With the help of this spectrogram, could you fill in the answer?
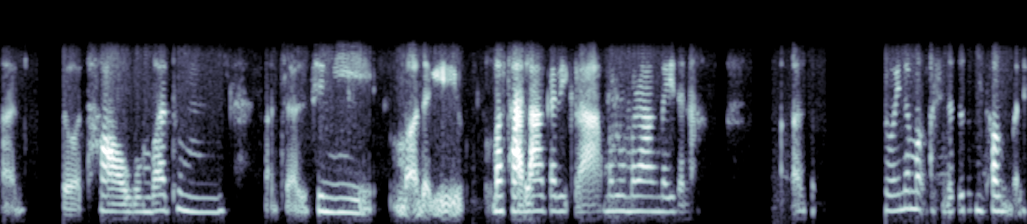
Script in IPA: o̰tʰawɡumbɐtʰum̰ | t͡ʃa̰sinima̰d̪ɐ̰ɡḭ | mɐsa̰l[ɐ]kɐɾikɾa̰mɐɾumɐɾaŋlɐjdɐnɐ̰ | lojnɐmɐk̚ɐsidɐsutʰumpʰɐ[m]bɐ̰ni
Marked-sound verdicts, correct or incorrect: incorrect, incorrect

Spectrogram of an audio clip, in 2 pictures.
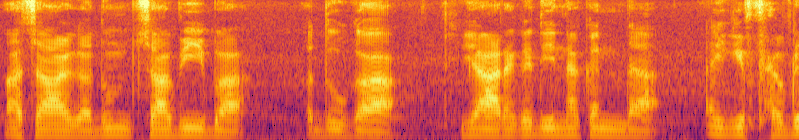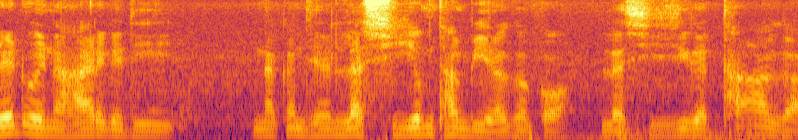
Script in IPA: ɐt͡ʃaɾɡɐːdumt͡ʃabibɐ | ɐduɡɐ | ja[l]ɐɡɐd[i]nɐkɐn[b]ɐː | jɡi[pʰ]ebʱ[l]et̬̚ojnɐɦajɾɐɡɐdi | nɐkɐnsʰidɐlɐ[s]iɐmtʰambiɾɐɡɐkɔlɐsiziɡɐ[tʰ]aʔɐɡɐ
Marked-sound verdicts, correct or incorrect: incorrect, correct, incorrect, correct, incorrect, correct, correct

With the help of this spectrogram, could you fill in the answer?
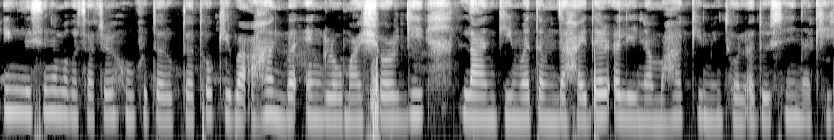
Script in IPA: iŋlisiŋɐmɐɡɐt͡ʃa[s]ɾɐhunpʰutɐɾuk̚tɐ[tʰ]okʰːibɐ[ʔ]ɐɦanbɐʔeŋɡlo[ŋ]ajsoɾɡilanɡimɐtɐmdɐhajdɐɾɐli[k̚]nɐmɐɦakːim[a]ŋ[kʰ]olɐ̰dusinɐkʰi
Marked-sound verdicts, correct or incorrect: incorrect, correct, correct, incorrect, incorrect, incorrect, incorrect

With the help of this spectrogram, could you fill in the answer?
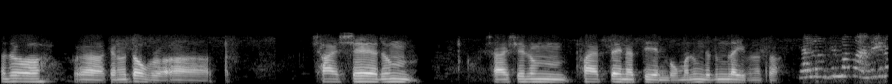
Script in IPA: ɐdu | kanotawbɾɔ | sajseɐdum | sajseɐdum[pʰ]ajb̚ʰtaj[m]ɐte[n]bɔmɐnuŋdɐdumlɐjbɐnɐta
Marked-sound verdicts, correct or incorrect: correct, incorrect, correct

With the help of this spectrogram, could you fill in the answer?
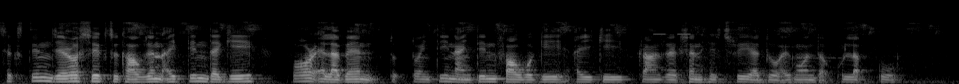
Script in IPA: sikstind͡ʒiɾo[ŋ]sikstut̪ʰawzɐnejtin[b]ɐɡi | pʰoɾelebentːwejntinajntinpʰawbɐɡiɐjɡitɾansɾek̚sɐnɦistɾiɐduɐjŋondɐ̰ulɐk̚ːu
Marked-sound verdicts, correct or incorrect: incorrect, incorrect

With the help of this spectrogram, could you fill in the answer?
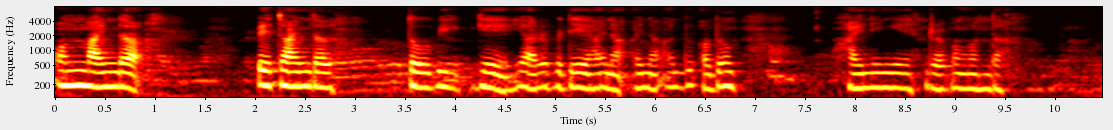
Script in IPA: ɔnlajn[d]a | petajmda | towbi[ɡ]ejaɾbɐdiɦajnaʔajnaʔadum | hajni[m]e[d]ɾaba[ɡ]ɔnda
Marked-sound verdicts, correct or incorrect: correct, correct, incorrect, correct, incorrect

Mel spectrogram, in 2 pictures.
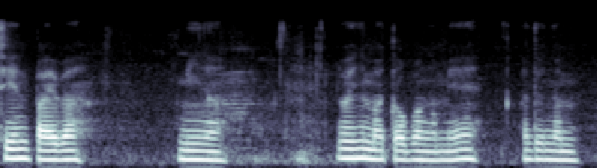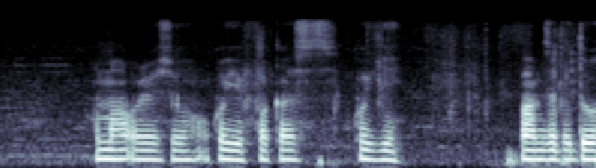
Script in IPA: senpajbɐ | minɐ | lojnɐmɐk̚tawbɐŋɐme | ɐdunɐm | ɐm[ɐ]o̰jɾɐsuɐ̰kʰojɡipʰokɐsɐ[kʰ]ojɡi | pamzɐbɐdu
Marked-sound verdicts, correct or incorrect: incorrect, correct

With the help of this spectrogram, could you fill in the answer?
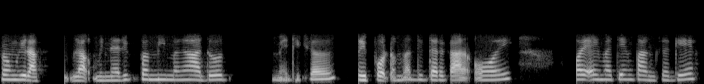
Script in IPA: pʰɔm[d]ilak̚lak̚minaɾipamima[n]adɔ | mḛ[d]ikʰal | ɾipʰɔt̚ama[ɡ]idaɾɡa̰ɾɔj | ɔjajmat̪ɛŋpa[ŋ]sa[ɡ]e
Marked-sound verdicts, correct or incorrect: incorrect, incorrect, correct, incorrect, correct, correct

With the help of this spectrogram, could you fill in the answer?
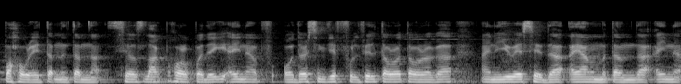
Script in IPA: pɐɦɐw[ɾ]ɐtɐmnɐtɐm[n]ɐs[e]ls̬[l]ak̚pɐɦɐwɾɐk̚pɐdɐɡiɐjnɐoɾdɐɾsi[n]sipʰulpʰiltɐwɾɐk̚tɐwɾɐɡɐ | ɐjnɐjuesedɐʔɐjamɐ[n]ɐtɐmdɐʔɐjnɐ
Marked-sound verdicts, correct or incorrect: correct, correct, correct, correct, incorrect, incorrect

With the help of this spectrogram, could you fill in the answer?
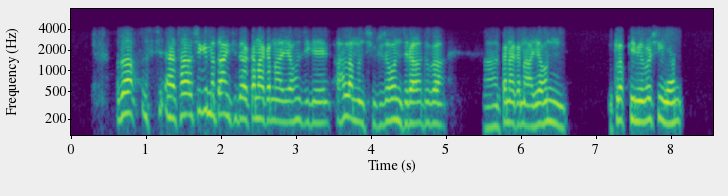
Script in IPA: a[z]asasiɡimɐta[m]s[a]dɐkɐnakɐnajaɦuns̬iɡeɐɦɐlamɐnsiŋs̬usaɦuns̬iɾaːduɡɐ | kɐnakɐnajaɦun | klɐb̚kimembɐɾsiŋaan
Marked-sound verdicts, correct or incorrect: correct, incorrect, incorrect

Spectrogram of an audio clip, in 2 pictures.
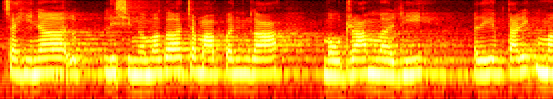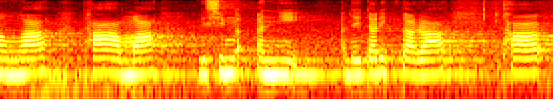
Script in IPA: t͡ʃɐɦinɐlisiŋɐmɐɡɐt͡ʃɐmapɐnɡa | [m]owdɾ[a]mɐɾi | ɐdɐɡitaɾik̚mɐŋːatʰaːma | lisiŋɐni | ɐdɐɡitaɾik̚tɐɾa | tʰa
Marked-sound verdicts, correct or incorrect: correct, correct

